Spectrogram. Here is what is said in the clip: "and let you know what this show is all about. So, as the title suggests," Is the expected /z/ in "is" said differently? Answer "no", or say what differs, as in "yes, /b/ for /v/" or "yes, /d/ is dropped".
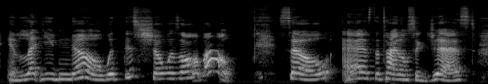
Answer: no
